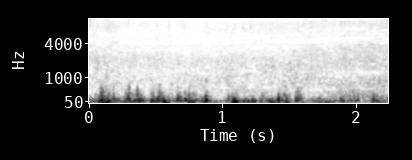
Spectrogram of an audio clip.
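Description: Wind buffeting the microphone in an uneven, gusty low rumble, over the wash of small waves breaking on the shore.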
